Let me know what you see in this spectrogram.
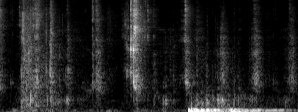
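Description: Crunching bites and chewing of a Doritos tortilla chip, a run of sharp crunches. A loud low rumble comes in about three seconds in and fades away.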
